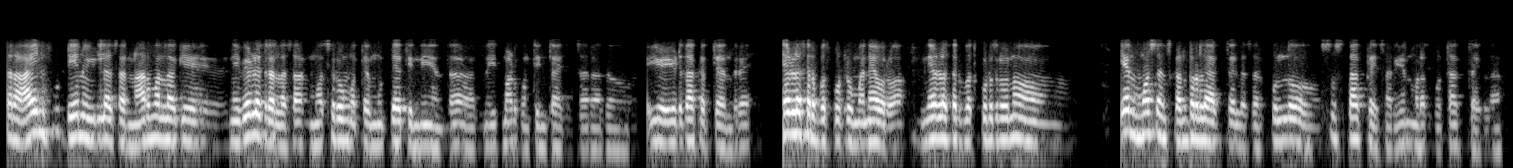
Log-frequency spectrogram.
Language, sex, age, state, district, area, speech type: Kannada, male, 30-45, Karnataka, Kolar, rural, conversation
